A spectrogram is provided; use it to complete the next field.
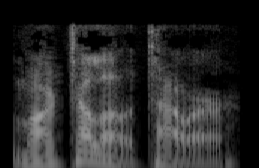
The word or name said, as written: martello tower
